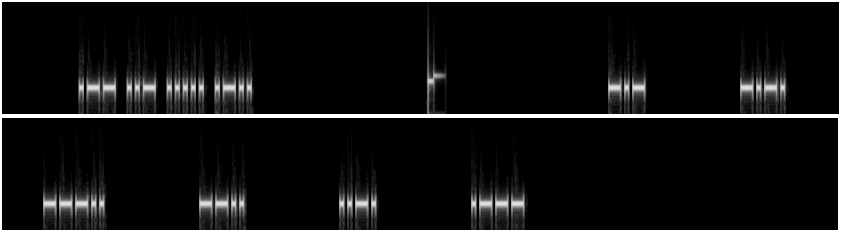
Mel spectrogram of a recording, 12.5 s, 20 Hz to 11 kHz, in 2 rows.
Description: Morse code, heard as a keyed tone, about 40 wpm, spaced as for 15 wpm, 700 Hz. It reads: WU5L KC8ZFJ
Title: USA Call Signs - 8x Character Spacing - 40wpm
